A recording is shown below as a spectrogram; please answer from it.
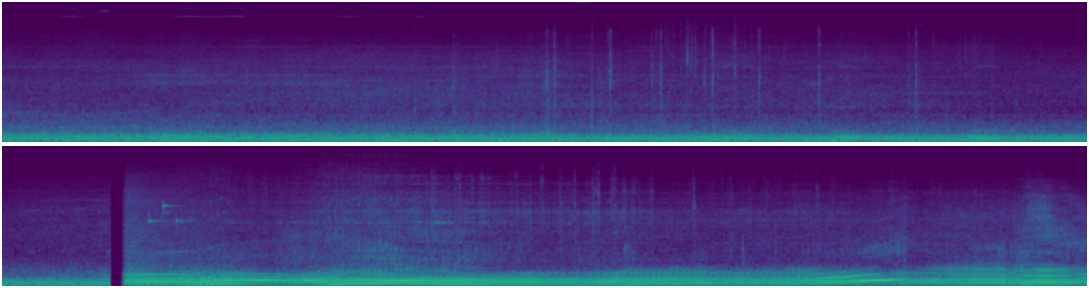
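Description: Jeep Wrangler engine running low and steady as it crawls through a dirt ditch, under a low rumble. After a sudden break about halfway, a vehicle engine runs louder with a clearer pitch, revving up in rising sweeps near the end.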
